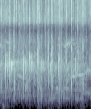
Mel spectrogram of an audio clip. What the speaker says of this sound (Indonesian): tepuk tangan buat pertanyaannya yang luar biasa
